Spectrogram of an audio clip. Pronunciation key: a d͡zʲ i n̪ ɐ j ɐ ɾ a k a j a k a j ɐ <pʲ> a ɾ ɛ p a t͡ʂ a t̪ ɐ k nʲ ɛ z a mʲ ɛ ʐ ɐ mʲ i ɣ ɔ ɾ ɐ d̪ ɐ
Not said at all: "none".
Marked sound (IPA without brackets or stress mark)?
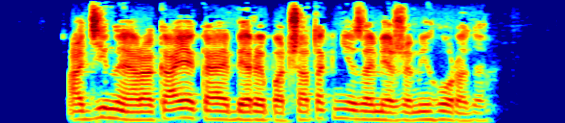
bʲ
